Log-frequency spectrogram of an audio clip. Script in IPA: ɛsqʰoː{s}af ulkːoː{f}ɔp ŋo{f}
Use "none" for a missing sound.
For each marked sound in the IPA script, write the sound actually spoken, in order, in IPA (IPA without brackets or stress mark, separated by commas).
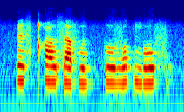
s, v, f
